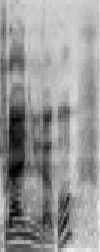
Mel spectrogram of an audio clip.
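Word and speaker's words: Braille: 제가 항상 소개를 하는데 루이 브라뉴라고 브라뉴 발음이 좀 쉽진 않아요. 프랑스 사람입니다. 그래서 이분이 현재 쓰고 있는 점자를 처음 만들었고, 여기 보시면 루이스 이게 영어로 읽으면은 브레일이에요.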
